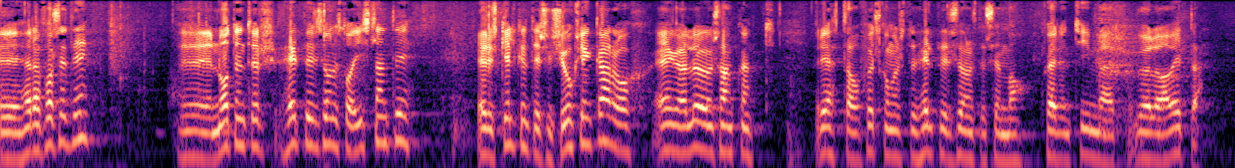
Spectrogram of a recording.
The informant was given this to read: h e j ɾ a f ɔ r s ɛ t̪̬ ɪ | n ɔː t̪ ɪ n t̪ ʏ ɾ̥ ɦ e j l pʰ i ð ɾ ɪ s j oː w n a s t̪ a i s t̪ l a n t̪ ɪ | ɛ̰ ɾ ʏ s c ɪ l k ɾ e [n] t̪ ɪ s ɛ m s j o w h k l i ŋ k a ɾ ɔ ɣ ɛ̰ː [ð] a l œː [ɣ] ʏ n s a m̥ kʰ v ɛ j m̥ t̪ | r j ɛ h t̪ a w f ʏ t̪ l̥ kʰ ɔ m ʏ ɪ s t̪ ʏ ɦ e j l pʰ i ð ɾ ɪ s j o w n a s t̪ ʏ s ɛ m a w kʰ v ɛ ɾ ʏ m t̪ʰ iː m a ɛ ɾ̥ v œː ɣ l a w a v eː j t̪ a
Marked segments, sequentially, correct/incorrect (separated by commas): correct, incorrect, correct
